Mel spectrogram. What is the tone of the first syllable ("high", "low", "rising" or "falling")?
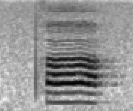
high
